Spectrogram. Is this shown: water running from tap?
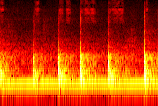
no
